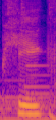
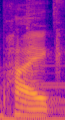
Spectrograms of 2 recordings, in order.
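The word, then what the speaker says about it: Pieck: pipe we've been saying peek's name wrong we're aware now that it's peak not pike so from now on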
